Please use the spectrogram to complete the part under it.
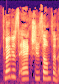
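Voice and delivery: high, whiny caller voice; high mock caller voice, put on for laughs; mocking a dumb caller. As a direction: mimic a clueless caller begging to ask. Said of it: "You know".

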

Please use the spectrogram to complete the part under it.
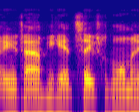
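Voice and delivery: ordinary delivery

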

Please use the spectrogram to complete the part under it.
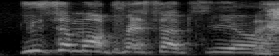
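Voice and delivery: high, loud mock-godlike boss voice; David Cage megalomaniac. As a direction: bark orders like a vain tyrant. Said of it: "he seems like this sort of omnipotent".

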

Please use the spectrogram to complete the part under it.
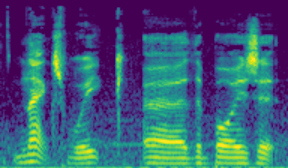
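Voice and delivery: ordinary delivery

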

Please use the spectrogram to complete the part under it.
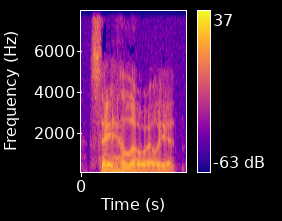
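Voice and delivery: usual speaking voice

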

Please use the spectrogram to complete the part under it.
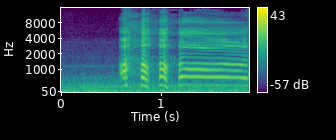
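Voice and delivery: high cackle. Real, not acted. Laughing at own pun.

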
